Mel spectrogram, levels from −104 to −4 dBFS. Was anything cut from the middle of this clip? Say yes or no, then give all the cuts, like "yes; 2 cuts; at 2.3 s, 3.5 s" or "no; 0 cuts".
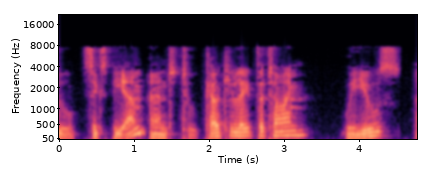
no; 0 cuts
